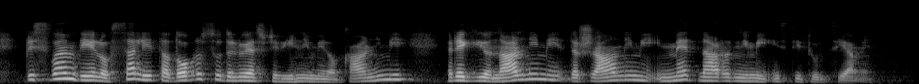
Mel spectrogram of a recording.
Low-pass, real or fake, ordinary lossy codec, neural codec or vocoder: 7.2 kHz; fake; none; codec, 16 kHz, about 1 kbps, DyCAST, with the encoder's durations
